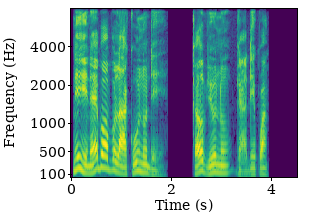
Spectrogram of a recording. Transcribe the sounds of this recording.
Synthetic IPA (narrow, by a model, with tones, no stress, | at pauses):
ni˦ɦi˨ne˨ɪ˦bɔ˦bʊ˦la˨a˨ku˦nu˦dɪ̰˨ | ka˨o˦bju˦nu˦ɡa̰˨a̰˨dɪ˦kʷa˦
